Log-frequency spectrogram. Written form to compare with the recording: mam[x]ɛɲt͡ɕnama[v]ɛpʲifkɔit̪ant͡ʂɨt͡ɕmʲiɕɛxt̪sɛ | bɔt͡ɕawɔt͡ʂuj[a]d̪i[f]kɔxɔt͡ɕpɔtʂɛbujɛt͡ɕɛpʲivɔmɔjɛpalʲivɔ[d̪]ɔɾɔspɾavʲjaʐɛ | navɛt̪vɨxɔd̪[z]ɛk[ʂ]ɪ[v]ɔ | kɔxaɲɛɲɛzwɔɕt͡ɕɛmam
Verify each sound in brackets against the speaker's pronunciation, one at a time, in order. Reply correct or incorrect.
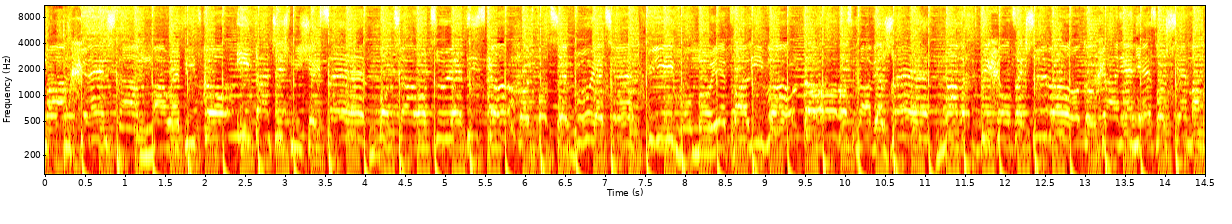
correct, incorrect, incorrect, incorrect, incorrect, correct, correct, correct

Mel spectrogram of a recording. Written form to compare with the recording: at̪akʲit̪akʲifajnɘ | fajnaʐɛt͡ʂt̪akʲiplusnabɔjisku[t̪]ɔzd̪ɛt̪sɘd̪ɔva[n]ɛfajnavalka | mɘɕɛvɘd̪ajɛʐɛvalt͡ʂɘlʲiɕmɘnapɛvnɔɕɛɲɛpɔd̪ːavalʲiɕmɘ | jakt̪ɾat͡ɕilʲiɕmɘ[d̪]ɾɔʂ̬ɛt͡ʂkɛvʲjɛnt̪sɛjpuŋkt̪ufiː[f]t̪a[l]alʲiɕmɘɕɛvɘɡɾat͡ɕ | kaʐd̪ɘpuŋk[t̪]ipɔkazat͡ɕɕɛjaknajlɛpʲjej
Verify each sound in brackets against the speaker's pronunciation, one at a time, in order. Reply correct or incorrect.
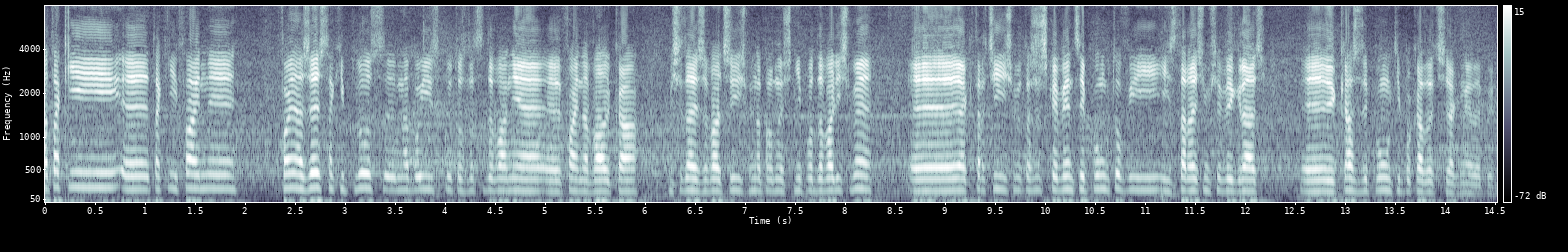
correct, incorrect, incorrect, incorrect, incorrect, correct

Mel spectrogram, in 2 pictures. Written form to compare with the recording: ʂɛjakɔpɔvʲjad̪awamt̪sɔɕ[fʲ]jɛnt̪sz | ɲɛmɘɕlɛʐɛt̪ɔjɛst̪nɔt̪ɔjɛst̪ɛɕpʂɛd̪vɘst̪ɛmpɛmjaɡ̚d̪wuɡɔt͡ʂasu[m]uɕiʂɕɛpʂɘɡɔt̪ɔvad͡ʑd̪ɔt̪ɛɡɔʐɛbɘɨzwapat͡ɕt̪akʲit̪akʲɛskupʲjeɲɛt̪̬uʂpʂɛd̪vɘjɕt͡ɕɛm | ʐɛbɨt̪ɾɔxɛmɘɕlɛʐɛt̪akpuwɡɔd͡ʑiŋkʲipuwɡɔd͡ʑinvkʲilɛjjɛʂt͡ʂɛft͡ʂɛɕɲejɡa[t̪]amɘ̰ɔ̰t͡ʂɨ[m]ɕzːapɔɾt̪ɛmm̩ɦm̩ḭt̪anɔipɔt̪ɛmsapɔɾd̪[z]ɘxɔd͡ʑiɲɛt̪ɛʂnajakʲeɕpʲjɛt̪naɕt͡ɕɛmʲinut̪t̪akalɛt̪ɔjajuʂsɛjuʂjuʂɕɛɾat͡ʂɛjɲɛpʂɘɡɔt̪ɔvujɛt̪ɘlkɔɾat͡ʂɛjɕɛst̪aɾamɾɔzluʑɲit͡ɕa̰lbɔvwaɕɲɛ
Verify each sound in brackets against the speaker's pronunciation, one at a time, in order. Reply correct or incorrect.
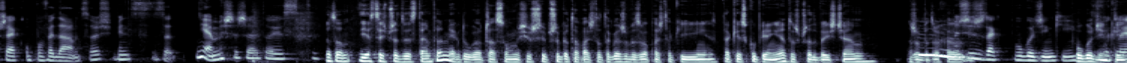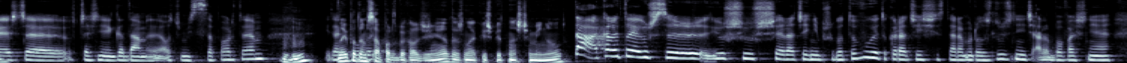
incorrect, correct, incorrect, correct, incorrect

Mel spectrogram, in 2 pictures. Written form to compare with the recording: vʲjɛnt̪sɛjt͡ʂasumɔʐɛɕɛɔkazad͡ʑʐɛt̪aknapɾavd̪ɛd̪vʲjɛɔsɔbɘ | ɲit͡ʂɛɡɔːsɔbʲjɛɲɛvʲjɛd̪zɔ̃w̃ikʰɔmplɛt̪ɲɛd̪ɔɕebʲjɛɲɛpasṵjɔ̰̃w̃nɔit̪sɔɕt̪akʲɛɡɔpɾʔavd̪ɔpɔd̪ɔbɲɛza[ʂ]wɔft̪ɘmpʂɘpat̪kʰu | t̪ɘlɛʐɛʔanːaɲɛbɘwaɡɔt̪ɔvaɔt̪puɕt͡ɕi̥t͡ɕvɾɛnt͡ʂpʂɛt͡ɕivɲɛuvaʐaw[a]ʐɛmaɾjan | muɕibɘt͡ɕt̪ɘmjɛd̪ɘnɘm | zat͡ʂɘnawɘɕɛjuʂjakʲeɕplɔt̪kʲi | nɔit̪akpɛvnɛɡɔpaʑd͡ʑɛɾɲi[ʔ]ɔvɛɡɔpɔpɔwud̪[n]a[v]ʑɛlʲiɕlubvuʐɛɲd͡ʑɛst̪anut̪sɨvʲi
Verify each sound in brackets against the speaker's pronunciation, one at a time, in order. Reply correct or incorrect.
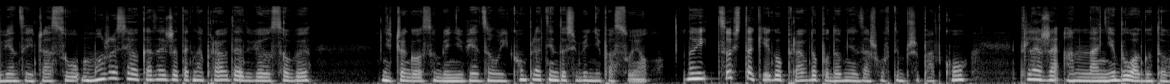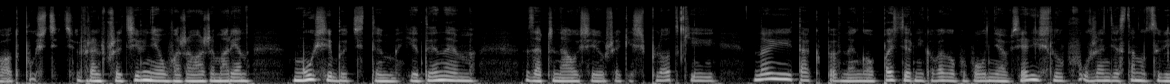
correct, correct, incorrect, incorrect, correct

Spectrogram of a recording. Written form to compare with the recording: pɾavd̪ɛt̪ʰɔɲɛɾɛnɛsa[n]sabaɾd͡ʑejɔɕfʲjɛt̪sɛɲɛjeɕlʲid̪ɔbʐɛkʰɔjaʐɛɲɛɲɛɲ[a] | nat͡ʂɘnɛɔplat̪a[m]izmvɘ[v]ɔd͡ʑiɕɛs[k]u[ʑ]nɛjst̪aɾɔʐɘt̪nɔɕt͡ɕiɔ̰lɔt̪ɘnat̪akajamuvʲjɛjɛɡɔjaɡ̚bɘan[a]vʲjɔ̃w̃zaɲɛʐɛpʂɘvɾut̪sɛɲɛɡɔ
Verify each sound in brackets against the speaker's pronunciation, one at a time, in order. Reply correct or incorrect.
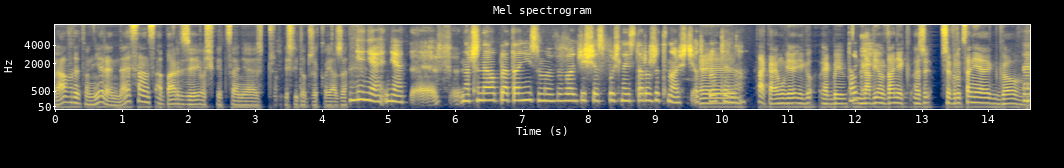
correct, incorrect, incorrect, correct, incorrect, correct, correct

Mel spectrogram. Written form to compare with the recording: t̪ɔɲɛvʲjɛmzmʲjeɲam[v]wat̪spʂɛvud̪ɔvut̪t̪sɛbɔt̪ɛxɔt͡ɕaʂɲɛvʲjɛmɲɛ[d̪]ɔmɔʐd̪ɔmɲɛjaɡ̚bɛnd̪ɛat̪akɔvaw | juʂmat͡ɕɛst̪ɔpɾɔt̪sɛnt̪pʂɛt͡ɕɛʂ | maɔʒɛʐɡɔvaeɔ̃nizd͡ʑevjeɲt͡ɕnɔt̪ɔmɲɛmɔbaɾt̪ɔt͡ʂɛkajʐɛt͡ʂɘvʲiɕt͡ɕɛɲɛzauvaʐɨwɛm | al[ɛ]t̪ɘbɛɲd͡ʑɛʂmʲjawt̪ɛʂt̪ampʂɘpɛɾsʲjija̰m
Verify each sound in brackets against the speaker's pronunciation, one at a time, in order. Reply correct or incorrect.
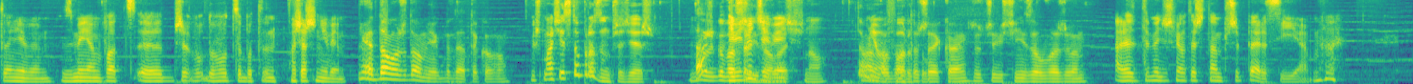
correct, correct, correct

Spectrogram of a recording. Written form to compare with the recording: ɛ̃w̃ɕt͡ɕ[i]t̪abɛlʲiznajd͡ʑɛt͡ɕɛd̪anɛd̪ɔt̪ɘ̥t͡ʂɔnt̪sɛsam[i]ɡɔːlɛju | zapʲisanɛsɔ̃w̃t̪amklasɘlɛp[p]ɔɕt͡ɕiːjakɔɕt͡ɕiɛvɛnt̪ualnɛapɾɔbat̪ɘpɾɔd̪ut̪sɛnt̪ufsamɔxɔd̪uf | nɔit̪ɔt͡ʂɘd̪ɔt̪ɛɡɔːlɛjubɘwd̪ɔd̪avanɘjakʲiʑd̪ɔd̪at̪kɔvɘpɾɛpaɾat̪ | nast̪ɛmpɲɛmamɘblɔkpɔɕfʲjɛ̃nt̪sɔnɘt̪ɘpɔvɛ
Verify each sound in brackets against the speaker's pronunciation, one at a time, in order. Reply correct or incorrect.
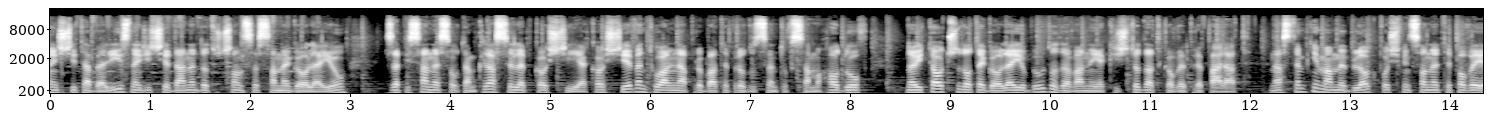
correct, incorrect, incorrect

